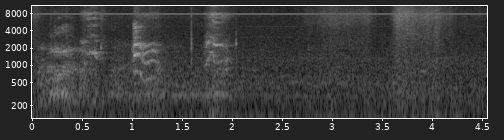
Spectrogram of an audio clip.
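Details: Puggle puppies five weeks old make faint high whines and short squeaky yelps, scattered and irregular, with hissing background noise.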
